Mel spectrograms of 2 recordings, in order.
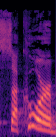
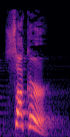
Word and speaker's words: succor: I pronounce it succor, but in the Old English, it's actually pronounced sucker.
